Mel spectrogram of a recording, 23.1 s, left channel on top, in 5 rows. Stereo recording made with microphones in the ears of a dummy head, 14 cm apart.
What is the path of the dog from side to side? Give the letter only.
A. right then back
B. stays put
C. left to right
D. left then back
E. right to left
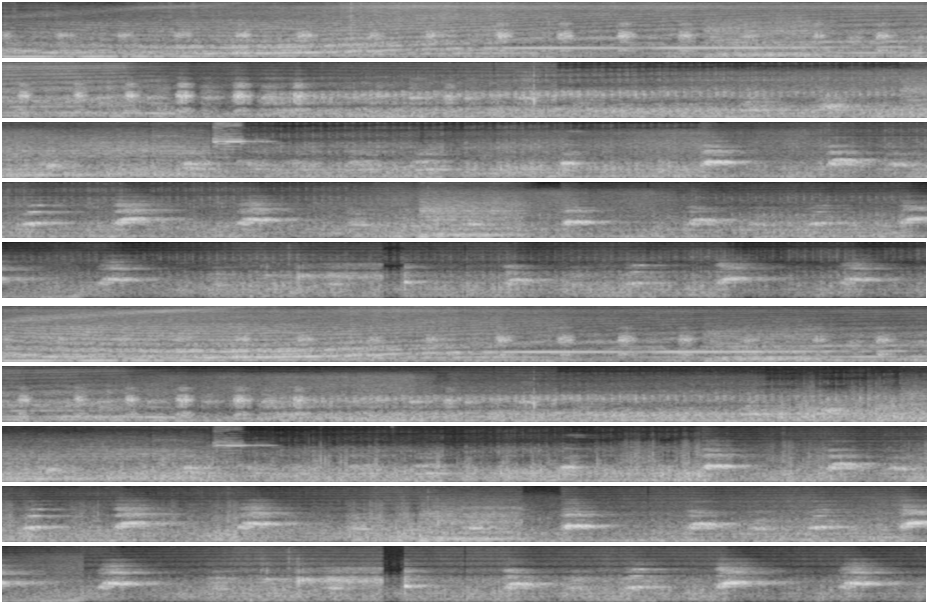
C.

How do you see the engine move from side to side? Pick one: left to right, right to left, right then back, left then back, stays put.
right to left.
